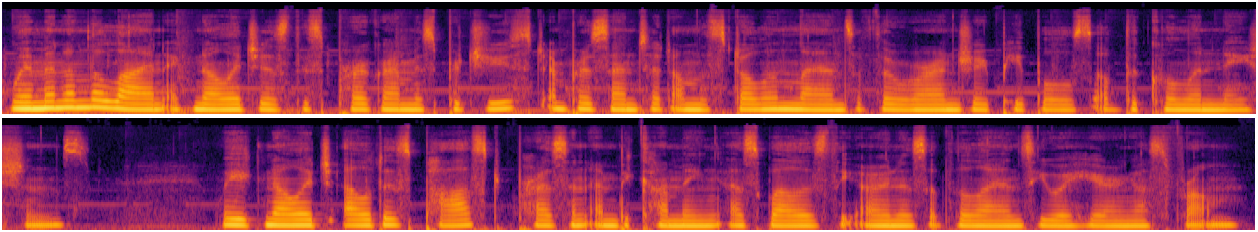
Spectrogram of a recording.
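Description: A woman's voice: on the low side, level tone, brisk, warm tone, faint music behind. A woman hosting a radio current affairs program, presenting scripted introductions and putting questions to guests. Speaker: radio host and interviewer.

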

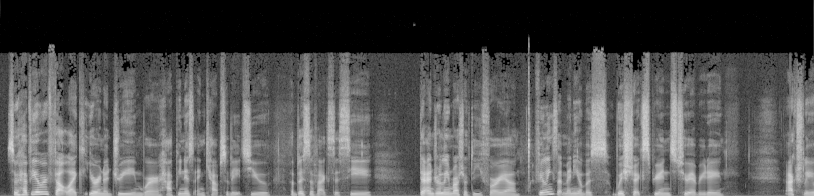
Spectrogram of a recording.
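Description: A young woman hosts a community radio music show in a casual presenting style. She is from Malaysia, and her voice is clean and smooth. The sound is very dry, with hardly any room around it. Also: deep voice, dry recording. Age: young adult.

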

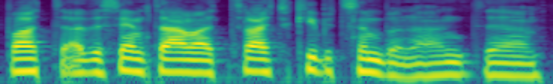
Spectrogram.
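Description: Man, middle-aged, gravelly, dry close sound, hesitant with fillers. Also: mid-range voice, fairly even intonation, brisk, no echo. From Somaliland. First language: Somali. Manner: hesitant, many fillers, frequent laughs. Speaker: poet and storyteller. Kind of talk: casual interview talk.

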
